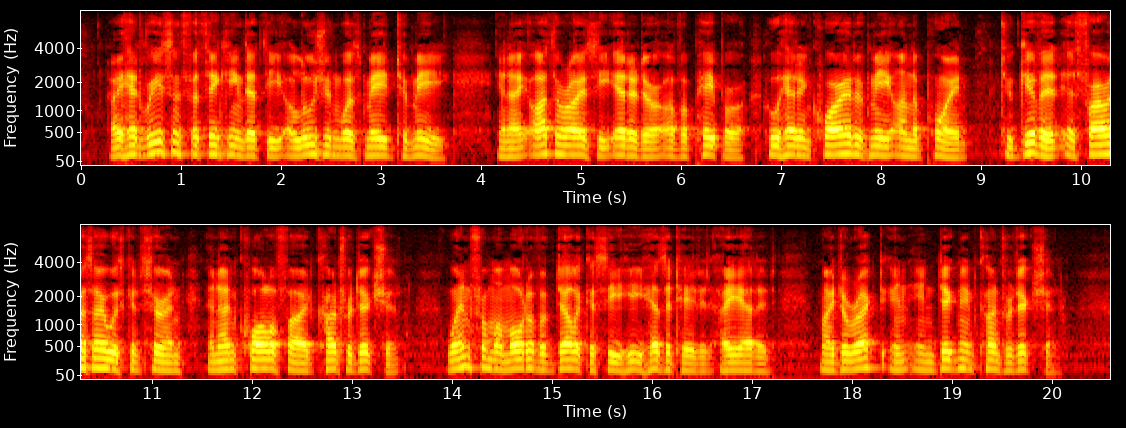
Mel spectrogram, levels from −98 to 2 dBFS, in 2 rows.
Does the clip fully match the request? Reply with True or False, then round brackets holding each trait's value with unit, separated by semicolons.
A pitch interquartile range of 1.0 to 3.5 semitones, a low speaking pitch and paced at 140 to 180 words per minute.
True (2.6 semitones; 130 Hz; 160 wpm)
